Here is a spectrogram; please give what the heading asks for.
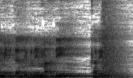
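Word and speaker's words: Miqdam ibn Ma'dikarib: Nah, begini alhamdulillah, sahabat Al-Miqdam ibni Ma'di Karib, bacanya Miqdam ibni Ma'di Karib.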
